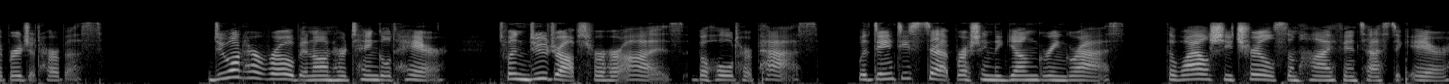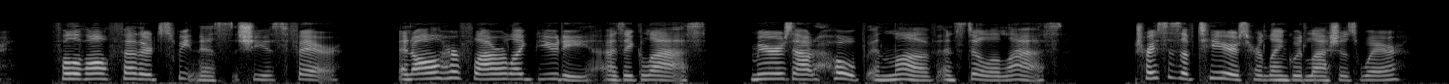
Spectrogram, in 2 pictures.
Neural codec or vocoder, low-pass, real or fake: none; 7.2 kHz; real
